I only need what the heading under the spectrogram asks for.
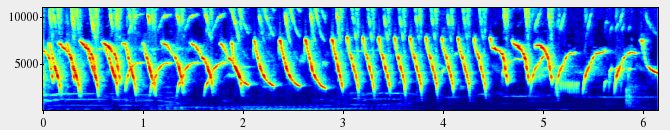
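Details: Duelling canaries with sweet long rolling song intended to get stalled canaries singing: steady run of loud downswept whistled notes, about four per second, with faint low murmuring underneath.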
